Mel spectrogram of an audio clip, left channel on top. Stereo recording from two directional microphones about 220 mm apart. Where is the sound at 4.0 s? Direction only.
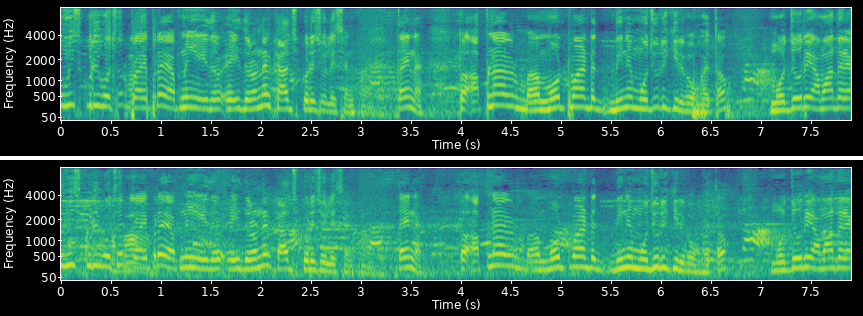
50° left (ahead or behind).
